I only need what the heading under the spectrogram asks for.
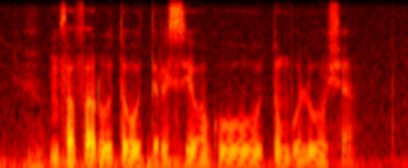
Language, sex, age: Tsonga, male, 22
